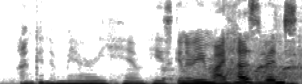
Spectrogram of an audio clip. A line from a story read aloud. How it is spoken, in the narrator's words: I whispered to my mom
